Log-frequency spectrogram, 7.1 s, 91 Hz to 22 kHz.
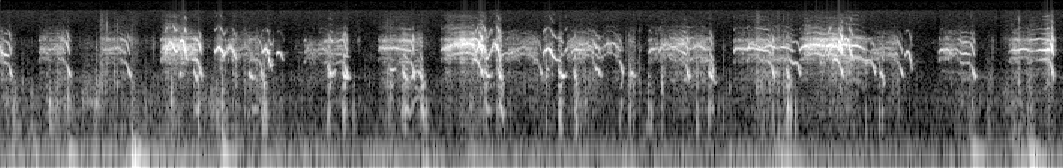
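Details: Five nestling American kestrel chicks mob their mother as she feeds them at a nest cam on 28 May 2021. They give a dense, overlapping chatter of harsh, high screechy notes, over a low rumble.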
